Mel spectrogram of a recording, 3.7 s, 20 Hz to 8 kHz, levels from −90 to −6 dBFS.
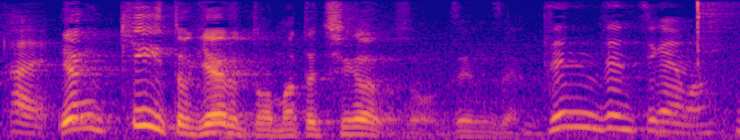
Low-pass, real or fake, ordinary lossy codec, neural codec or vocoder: none; real; none; none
